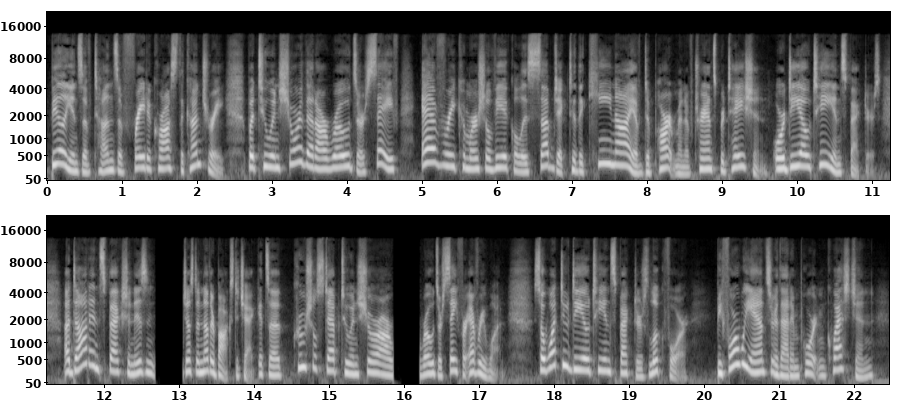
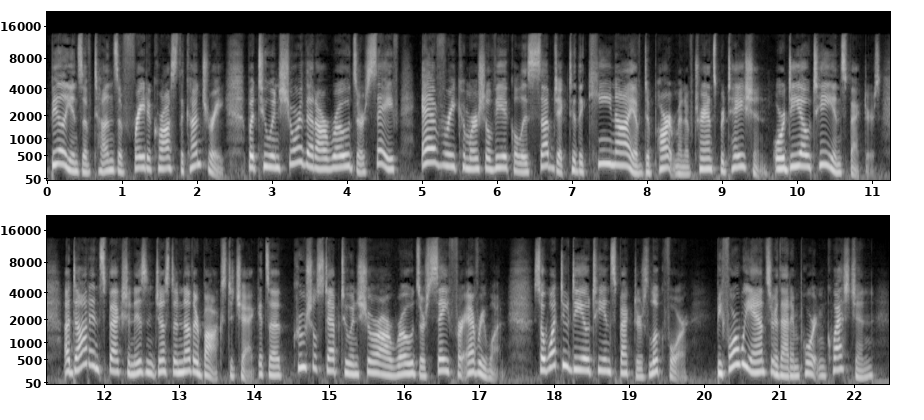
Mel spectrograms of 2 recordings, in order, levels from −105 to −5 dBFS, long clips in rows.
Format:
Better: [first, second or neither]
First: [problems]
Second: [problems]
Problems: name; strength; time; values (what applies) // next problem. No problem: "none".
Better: second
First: audio freezing; at 13 s and at 16 s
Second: none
